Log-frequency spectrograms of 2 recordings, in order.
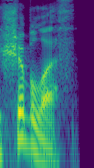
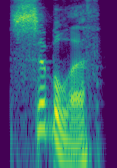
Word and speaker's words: shibboleth: If he said, 'Sibboleth,' because he could not pronounce the word correctly, they seized him and killed him at the fords of the Jordan. 42,000 Ephraimites were killed at this time." End quote. The Ephraimites couldn't pronounce the sh sound because their language didn't have it. When they tried to say shibboleth, they would say sibboleth.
